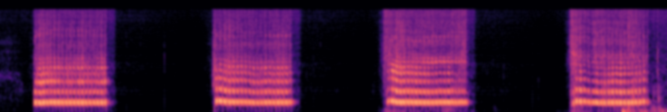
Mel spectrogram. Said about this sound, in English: Four rings. That's too many for a business. Pick up. Five. Six?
